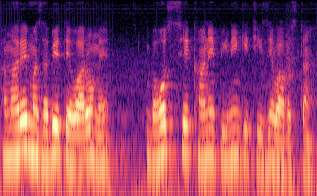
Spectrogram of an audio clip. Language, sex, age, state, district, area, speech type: Urdu, male, 18-30, Bihar, Purnia, rural, spontaneous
